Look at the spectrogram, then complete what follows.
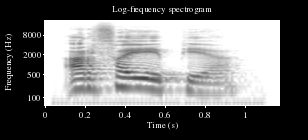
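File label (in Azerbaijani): "orfoepiya", Azerbaijani; Orfoqrafiya Lüğəti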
